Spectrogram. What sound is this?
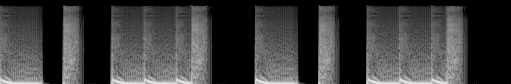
Atari ST Beat 04
Beats recorded from the Atari ST
Atari, Drum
